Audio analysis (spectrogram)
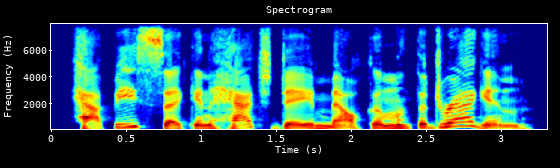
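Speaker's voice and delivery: ordinary delivery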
